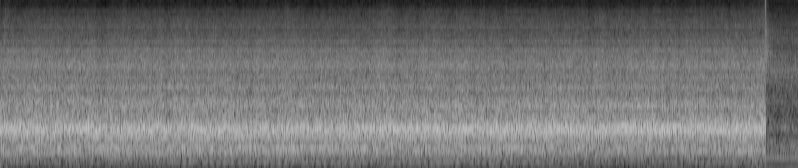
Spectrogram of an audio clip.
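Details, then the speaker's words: Front-load washer after the fix for a jet-engine roar while spinning: smooth, even spin with a steady hum, the drain pump now louder than the motor, with no roar or rumble; sounds healthy. "So now you you really hear the drain pump over the actual motor itself. So that is that is perfect. That's like a brand new washer."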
